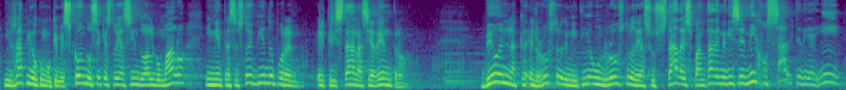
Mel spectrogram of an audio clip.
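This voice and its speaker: A man's voice: high-pitched, animated, brisk, darkish tone. A male pastor preaching an impassioned sermon to students, telling a story and speaking directly to his listeners. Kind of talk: evangelistic sermon, personal story. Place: large assembly hall before students. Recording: reverberant hall with faint music.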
